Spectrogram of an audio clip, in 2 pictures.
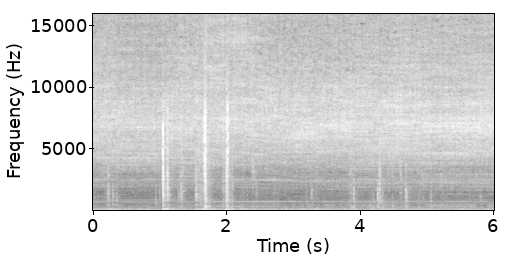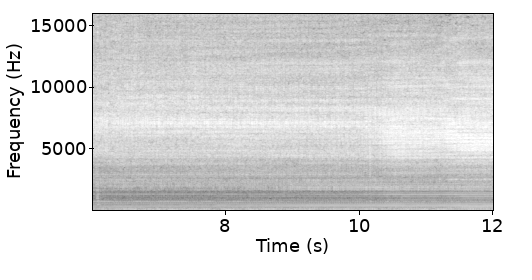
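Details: Replicated DeLorean fuel pump clog: pump removed but still connected in tank, run with RPM relay shorted and engine off; pinching the pickup hose makes steady hum rise to thin high whine, same as highway failure from broken-down rubber pieces blocking reservoir; pump to be replaced.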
